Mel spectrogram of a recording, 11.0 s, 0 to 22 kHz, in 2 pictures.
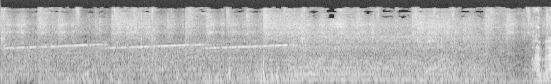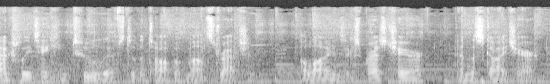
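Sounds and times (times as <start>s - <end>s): rising whistle-like tones: 0.0s - 5.0s
machinery humming: 0.0s - 5.8s.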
